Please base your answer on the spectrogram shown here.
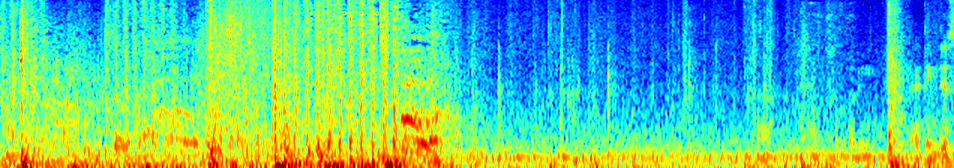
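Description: Rapid bursts of automatic gunfire in the shooter game Warface, dense volleys over the first few seconds followed by quieter scattered shots, with a voice talking over parts of it.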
